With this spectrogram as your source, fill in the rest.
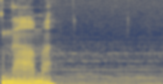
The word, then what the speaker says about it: nama: the vowel e indeed in English Old English you'd pronounce it Nama just as it was in Sanskrit thousands of years ago but it has a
